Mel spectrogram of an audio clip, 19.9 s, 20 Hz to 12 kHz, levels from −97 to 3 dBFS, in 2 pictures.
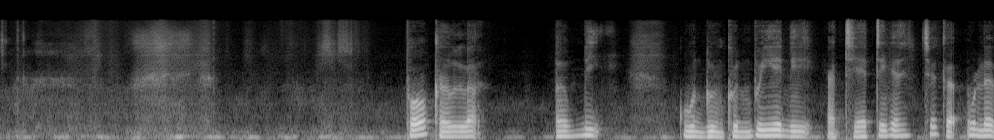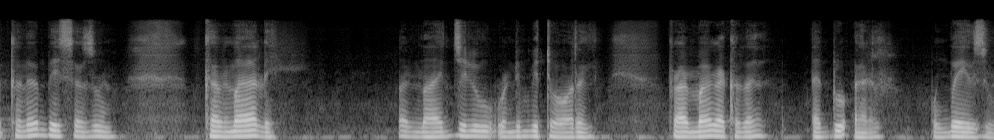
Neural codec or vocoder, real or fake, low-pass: codec, 16 kHz, 1 kbps, FunCodec, trained on LibriTTS, 50 frames a second; fake; 7.2 kHz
